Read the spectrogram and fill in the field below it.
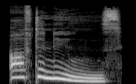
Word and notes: afternoons: British English

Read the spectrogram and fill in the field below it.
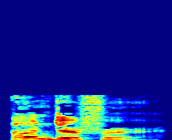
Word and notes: underfur: British English

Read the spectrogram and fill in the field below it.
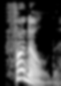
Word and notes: funneled: British English

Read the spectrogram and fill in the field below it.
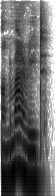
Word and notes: unmarried: British English

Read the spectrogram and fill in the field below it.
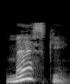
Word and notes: masking: British English

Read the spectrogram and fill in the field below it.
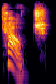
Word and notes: couch: British English

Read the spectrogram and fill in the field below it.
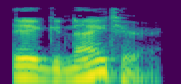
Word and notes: ignitor: British English

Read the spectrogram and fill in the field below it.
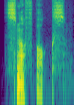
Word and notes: snuffbox: British English

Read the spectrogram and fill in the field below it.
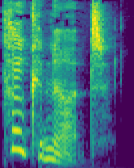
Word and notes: coconut: British English

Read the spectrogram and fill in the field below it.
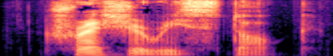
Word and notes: treasury stock: British English

